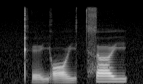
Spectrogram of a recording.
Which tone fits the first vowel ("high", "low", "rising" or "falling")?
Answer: low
